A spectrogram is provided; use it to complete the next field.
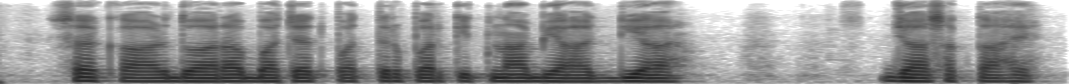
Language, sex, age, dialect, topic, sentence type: Hindi, male, 18-24, Garhwali, banking, question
